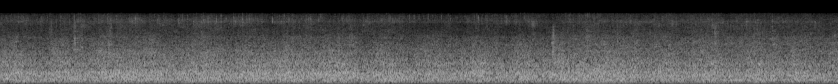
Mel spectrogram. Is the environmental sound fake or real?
real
